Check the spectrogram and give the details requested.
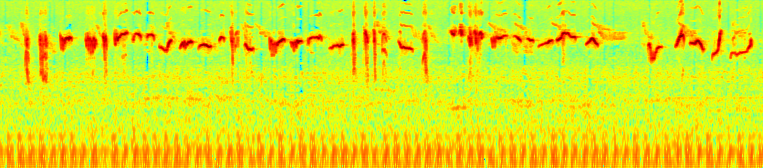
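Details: Blue-winged leafbird singing in an energetic, chattering ngeriwik style: a rapid run of high, bright whistled and twittering notes that twist up and down, with short sharp clicks between phrases over a steady low hum.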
